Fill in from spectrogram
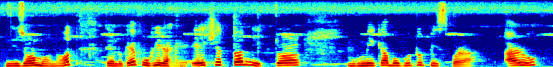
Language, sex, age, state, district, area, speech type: Assamese, female, 18-30, Assam, Lakhimpur, rural, spontaneous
